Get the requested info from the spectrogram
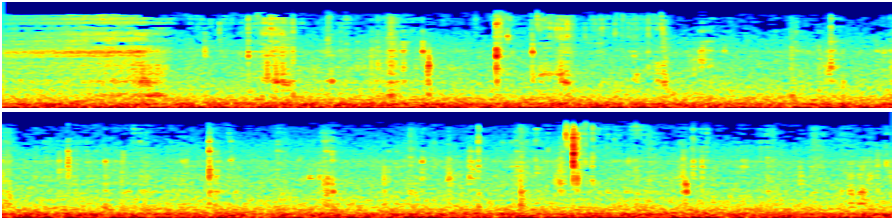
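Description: Close-up chewing of a crunchy breaded Korean fried cheese stick, with scattered crisp crunches and wet mouth clicks over a steady low hum.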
